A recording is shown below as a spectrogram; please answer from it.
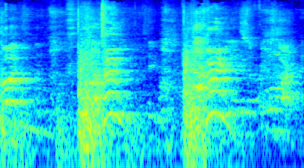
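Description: A wrestler's booted kicks landing on an opponent slumped in the ring corner: three sudden thuds, a little over a second apart, each followed by shouting.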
